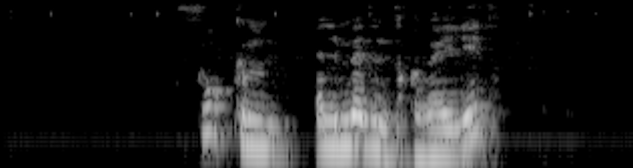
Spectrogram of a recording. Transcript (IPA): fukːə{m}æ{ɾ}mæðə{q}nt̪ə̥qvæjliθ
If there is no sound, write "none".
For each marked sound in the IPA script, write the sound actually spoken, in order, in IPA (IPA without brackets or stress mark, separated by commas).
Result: m, l, none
